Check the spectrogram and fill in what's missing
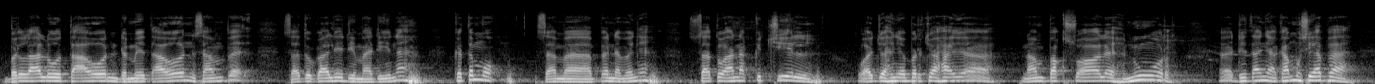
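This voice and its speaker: A man's voice: on the high side, fairly even intonation, a little slow, vocal fry, mellow. A man preaching and telling a story at a religious gathering. He recites Arabic phrases, explains them in casual everyday speech, and acts out the dialogue.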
